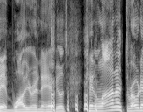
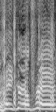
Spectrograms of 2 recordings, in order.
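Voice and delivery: high, exaggerated put-on Southern woman voice; 12 semitones higher than usual. A show host jokes about what it takes to get viewers, southern woman voice. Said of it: "like I'm a Southern woman".

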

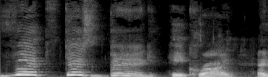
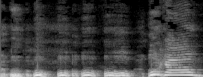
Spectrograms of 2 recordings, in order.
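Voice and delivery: whooped cry, pitched up; 9 semitones higher, 4 dB louder than usual. Reading a children's story, the chimpanzee warns the other animals: whooping. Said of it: "Whooped the chimpanzee".

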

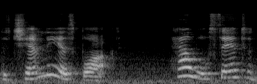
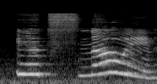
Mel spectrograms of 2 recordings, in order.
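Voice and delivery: high, shrill, loud, excited gasping cry; 11 semitones higher, 6 dB louder than usual. Narrating, a bear cub peeks out the window at bedtime: gasped. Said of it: "gasped Button".

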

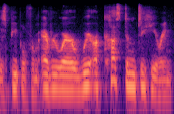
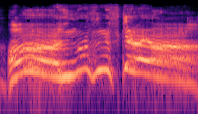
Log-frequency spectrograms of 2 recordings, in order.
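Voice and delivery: shrill, very high put-on Chinese accent, long "oh"; 13 semitones higher, 9 dB louder than usual. Showing how a Chinese accent sounds: mock Chinese accent. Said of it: "you know how Chinese sound".

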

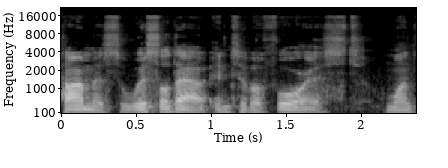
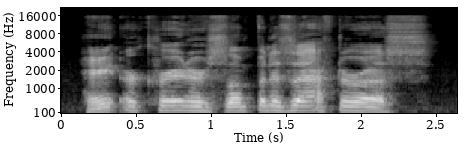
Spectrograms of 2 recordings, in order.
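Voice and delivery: high, loud, frightened shouting cry; 8 semitones higher, 7 dB louder than usual. Hearing noises in the brush, Robbie cries out to the other boys. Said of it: "Robbie cried".

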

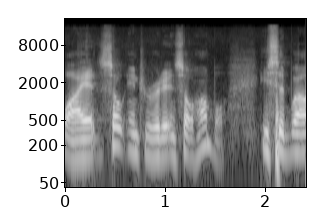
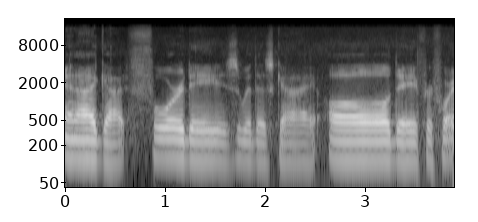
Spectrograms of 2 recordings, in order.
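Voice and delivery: put-on boring, dull monotone; 3 semitones lower than usual. Complaining about four days with this guy, mimicking him: imitating Curtis's flat monotone. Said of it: "he pretty much talked like this".

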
